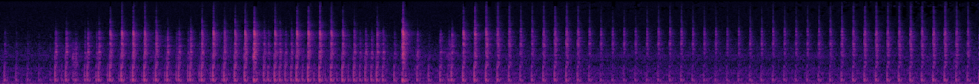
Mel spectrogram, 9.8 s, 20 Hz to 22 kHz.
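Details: Stewart Warner R514 tube radio during an IF sweep to check IF alignment: sharp regular ticking about three times a second with a hissy edge as the set breaks into intermittent oscillation again.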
